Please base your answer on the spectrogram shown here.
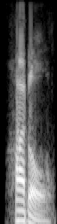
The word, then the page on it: huddle: American English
